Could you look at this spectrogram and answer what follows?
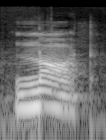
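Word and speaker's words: knot: नॉट, यहाँ के silent letter लिखेंगे.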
